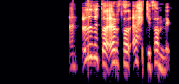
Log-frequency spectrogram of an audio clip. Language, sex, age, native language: Icelandic, female, 20-29, Icelandic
